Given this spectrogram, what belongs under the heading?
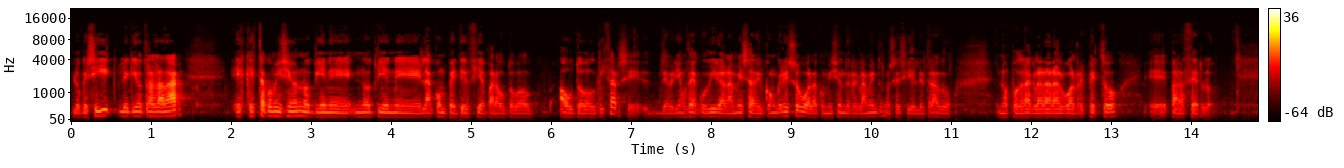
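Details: Adult man speaking Spanish; typical speech.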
